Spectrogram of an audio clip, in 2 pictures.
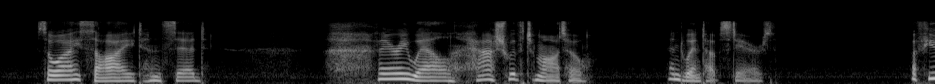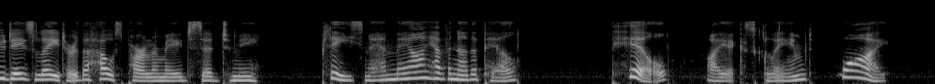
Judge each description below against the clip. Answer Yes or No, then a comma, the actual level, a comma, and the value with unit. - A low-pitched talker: No, high, 200 Hz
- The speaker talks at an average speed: No, slow, 110 wpm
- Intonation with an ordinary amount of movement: No, wide, 6.1 semitones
